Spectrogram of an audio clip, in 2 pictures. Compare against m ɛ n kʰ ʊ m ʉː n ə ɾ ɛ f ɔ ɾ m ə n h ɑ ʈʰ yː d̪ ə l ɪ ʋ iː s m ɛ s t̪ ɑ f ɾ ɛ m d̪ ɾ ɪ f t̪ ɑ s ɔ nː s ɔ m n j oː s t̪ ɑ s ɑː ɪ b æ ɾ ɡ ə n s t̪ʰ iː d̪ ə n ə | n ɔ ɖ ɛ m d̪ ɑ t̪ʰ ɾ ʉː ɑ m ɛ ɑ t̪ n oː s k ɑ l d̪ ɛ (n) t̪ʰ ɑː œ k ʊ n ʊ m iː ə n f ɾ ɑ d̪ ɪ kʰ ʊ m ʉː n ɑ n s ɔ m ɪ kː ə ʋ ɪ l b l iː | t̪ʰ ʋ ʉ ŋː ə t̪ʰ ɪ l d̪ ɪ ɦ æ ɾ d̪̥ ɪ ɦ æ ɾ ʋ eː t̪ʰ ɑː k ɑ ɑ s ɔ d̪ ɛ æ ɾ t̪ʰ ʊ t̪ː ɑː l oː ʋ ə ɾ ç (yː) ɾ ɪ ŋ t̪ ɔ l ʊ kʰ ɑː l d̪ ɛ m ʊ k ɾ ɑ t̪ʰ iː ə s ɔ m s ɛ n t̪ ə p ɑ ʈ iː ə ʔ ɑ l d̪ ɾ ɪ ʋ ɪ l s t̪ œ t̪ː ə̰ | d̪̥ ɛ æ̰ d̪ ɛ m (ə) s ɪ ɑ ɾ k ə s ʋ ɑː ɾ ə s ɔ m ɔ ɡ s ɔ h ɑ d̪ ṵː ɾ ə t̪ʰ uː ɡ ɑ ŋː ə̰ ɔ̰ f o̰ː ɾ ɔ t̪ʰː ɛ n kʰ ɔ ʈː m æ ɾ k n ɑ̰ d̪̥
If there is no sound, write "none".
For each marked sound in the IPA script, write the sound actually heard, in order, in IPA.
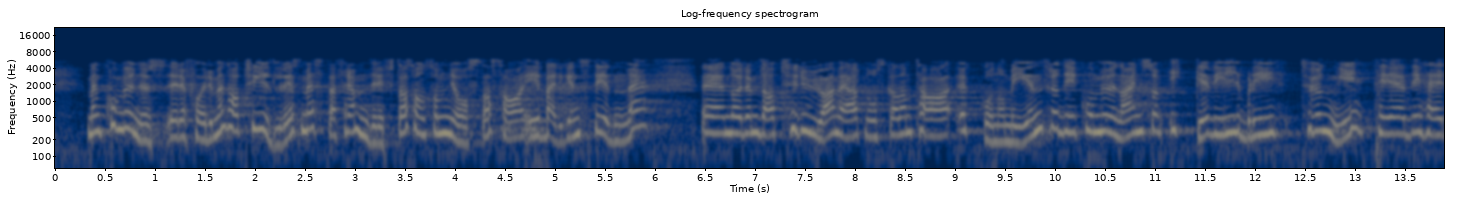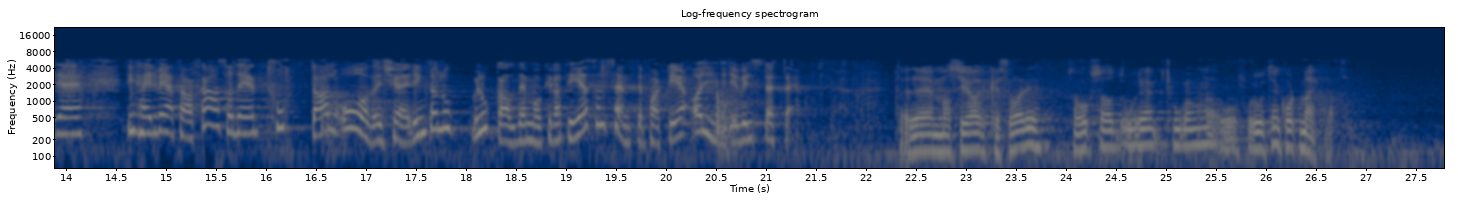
m, øː, ɑ

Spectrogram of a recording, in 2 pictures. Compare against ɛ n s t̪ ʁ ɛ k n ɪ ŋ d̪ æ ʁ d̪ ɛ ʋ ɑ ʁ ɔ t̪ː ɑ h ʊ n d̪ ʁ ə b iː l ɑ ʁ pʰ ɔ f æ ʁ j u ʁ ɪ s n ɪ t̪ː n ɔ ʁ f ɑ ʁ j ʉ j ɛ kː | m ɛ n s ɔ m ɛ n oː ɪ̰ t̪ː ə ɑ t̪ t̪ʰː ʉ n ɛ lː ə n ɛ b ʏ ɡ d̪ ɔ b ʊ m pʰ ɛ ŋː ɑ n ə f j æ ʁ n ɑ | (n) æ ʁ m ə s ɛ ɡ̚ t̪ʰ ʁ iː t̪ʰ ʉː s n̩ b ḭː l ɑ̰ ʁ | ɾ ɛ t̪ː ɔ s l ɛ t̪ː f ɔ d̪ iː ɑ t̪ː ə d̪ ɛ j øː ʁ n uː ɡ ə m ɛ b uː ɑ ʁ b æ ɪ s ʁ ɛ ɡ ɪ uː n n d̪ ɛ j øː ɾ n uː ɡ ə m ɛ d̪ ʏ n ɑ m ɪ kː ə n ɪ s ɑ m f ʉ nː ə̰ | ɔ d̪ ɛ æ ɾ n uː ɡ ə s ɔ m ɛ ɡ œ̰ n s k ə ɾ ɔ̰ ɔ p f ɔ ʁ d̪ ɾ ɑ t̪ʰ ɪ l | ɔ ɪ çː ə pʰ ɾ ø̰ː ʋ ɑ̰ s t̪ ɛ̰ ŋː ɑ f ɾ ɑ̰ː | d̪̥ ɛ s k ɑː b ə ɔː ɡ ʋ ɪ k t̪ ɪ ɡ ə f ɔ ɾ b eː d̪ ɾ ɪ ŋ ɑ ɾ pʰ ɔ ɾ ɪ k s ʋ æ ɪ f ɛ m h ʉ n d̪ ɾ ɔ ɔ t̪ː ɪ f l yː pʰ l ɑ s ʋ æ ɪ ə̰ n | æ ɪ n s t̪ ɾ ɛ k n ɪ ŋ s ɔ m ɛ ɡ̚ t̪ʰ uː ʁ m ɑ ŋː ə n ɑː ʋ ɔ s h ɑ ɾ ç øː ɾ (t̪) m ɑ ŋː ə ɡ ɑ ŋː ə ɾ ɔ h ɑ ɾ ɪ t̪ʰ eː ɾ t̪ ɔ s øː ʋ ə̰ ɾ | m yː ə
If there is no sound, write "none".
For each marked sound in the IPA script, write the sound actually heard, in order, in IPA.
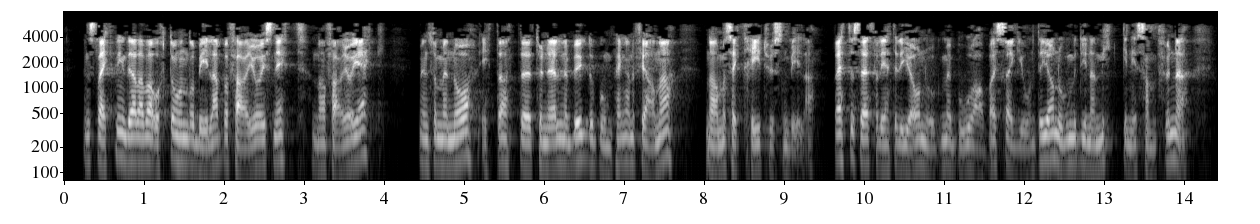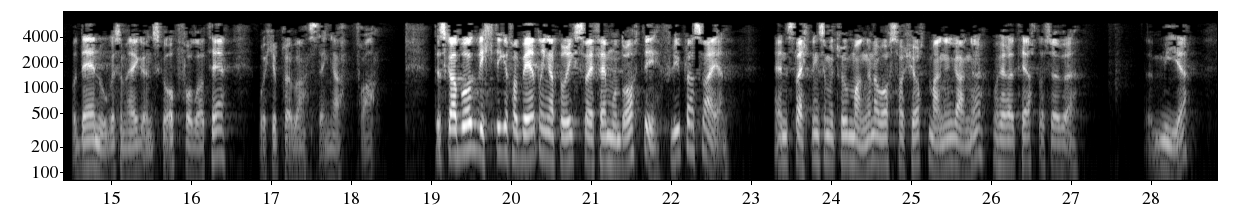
n, t̪

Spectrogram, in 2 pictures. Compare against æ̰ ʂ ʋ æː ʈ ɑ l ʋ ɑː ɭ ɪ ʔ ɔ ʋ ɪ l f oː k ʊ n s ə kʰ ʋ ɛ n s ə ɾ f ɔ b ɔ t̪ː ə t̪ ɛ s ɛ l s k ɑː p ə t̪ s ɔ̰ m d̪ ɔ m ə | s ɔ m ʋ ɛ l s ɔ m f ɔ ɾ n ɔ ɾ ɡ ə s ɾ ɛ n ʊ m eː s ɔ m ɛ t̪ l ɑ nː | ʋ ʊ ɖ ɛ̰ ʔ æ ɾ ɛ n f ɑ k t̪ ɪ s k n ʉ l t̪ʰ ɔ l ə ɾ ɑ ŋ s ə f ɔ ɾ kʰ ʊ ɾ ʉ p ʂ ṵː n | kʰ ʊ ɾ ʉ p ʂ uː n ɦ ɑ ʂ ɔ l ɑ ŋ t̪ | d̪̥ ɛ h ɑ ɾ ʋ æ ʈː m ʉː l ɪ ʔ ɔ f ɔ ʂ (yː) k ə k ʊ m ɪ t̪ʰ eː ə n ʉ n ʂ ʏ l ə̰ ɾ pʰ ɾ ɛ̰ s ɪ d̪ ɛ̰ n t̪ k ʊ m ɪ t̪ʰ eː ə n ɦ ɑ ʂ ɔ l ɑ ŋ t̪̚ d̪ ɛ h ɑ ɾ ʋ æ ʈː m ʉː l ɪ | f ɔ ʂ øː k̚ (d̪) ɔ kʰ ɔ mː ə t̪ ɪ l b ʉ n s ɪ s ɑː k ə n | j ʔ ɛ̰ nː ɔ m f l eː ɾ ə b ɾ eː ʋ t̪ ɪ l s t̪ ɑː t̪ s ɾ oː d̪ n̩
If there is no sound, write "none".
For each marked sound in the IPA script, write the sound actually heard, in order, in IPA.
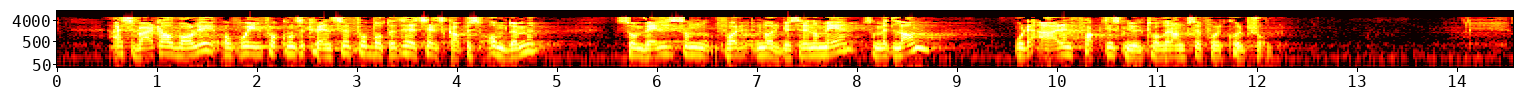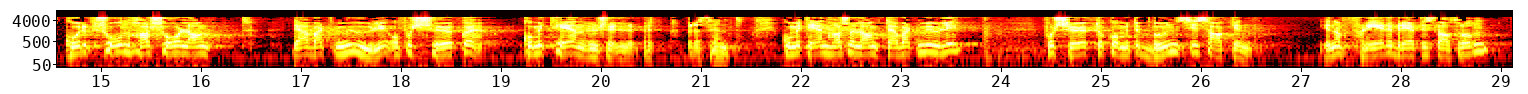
øː, t̪

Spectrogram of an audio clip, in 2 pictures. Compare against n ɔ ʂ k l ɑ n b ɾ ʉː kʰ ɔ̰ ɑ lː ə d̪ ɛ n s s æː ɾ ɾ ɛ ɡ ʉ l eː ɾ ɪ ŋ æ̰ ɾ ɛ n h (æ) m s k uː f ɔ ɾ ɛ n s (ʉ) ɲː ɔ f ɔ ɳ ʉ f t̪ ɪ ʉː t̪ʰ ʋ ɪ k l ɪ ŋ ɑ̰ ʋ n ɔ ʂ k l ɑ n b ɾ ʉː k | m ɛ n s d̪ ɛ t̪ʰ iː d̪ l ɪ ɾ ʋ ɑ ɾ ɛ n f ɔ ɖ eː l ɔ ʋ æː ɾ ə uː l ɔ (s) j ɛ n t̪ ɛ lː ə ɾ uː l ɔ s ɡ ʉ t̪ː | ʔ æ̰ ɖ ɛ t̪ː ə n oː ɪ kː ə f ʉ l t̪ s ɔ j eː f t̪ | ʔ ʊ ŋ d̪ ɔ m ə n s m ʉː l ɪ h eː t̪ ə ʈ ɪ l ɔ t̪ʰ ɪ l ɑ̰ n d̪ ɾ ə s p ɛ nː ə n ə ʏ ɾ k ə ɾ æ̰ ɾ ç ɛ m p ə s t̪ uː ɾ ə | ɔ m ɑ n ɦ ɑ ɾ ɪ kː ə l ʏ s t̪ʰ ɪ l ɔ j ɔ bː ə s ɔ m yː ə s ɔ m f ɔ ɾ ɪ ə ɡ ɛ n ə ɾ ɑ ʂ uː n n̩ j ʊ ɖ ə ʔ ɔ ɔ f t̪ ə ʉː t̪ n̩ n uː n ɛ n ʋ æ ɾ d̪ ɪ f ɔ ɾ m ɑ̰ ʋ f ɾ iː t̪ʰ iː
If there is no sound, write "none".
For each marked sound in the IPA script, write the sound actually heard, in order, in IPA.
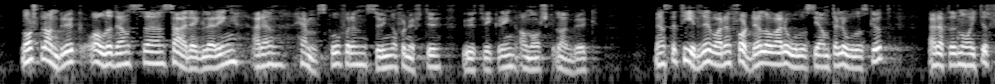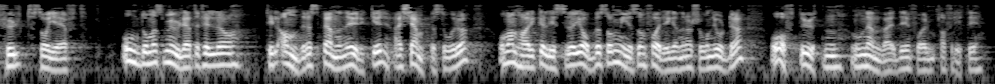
ɛ, ʉ, s

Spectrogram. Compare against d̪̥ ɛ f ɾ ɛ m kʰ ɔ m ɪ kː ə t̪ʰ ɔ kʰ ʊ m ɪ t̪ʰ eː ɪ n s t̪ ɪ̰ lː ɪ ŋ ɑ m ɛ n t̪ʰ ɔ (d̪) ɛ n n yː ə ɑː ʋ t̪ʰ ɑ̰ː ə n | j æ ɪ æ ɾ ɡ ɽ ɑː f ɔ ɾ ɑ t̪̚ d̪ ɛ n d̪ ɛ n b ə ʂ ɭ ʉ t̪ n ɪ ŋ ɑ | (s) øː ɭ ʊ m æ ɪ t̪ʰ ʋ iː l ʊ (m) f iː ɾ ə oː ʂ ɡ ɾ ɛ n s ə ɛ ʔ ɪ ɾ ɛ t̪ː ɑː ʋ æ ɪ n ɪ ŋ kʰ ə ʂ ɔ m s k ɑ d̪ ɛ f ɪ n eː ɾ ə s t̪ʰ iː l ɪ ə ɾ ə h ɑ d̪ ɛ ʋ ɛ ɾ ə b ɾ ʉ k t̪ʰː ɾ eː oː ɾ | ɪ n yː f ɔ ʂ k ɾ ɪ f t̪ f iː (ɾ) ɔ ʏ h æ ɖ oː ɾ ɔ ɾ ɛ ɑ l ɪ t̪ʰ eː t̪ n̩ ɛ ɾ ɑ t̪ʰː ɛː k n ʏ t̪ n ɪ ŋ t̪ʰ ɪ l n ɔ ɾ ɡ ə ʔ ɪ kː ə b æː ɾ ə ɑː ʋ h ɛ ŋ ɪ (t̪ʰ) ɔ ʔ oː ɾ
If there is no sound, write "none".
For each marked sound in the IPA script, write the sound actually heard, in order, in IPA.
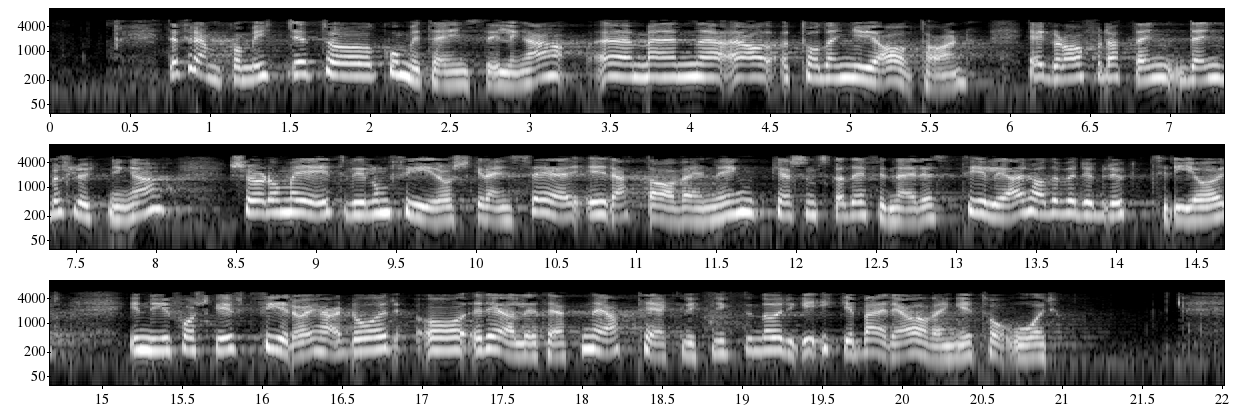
d̪, ʂ, m, ɾ, t̪ʰ

